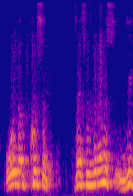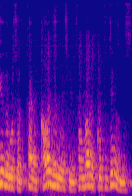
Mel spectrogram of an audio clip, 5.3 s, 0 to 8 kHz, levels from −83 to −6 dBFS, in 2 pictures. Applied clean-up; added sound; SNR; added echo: neural separator model SepFormer DNS4.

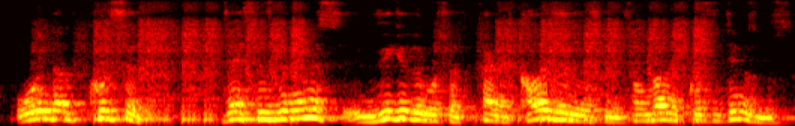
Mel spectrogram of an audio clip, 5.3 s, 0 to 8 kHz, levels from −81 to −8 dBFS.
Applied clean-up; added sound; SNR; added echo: none; Snare drum; 13 dB; reverberation time 0.5 s.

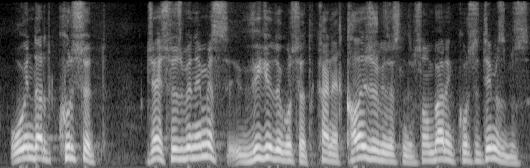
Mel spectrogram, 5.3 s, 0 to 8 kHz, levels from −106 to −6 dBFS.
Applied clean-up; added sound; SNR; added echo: none; none; none; none.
